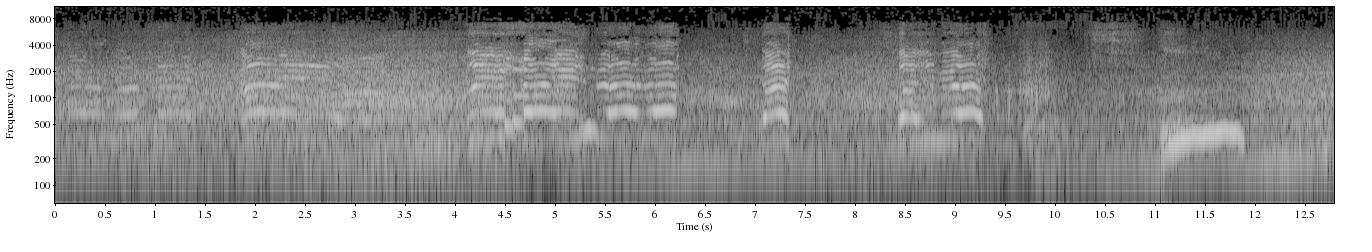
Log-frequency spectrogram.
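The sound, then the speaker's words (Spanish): A snowcat's tracked engine rumbles low and steady outside a fog-bound hotel in a 1980 horror film, holding an even drone while a voice speaks over it in short bursts. “Se levanta. El coche oruga arranca.”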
